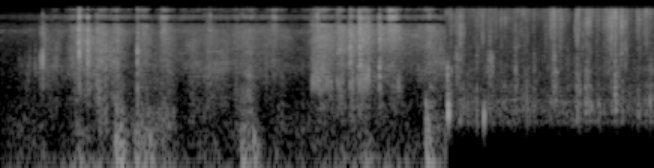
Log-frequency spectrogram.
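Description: Near silence, with faint soft rustles and light clicks from a plastic crochet hook working chunky T-shirt yarn.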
